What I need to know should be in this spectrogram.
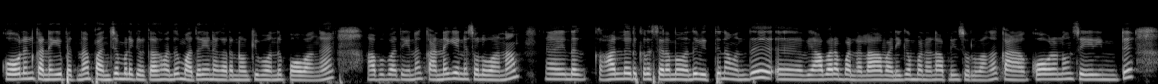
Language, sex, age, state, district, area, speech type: Tamil, female, 18-30, Tamil Nadu, Erode, rural, spontaneous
